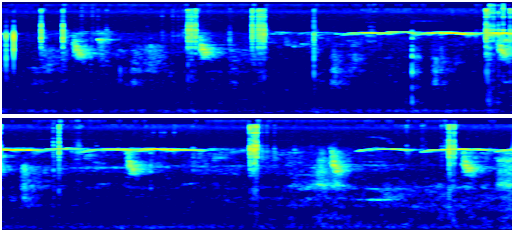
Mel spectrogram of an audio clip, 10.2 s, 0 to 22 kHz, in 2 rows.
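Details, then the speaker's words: Brand-new Wlisth 1853 automatic watch, first day out of the package: sharp light clicking ticks repeat as the crown is wound instead of a smooth feel; winding clutch slipping within a minute of use, not supposed to be there. "I mean, I took it out of the package, and within a minute it was already, the clutch was slipping. Let me show you what I mean by that. Let me put the camera down. So when you try to wind it this way, you can hear that clicking."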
